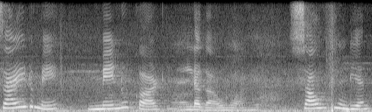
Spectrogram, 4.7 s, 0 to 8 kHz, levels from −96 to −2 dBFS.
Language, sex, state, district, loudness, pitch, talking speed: Hindi, female, Madhya Pradesh, Dhar, -15 LUFS, 240 Hz, 130 wpm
